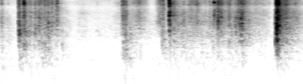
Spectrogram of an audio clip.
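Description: Paper banknotes being handled: a few short, crisp rustles as dollar bills are picked up and slipped into a binder envelope, the loudest near the end.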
